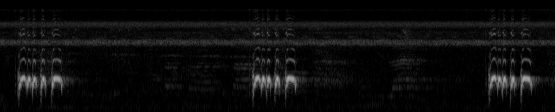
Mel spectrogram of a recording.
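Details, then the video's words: Local zebra dove singing vigorously, recording suited to luring: three tight bursts of fast, bubbling coos spaced about two and a half seconds apart, with faint chatter of other birds and a steady high tone. "Perkutut Lokal Gacor‼️Cocok Buat Pikat BUNYI"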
